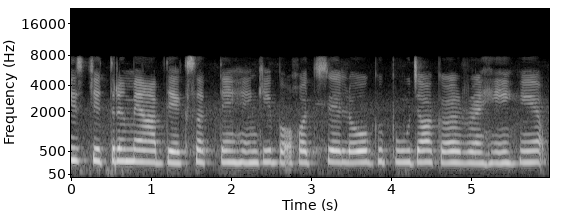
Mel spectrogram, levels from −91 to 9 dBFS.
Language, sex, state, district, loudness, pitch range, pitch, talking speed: Hindi, female, Goa, North and South Goa, -15 LUFS, 250-260 Hz, 255 Hz, 150 wpm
